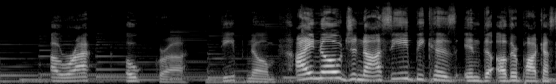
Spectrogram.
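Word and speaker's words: Genasi: I know Janasi because in the other podcast I was listening to the Janasi player was like, "Oh, it's pronounced Hennessy.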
